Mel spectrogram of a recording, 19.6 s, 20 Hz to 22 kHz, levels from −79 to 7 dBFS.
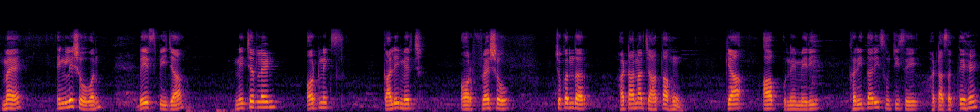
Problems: constant background noise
